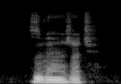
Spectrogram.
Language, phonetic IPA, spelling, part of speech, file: Polish, [ˈzvɛ̃w̃ʒat͡ɕ], zwężać, verb, LL-Q809 (pol)-zwężać.wav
